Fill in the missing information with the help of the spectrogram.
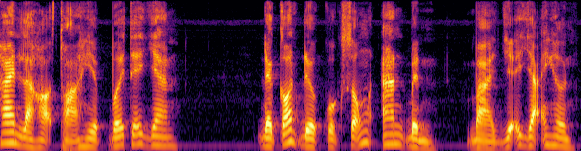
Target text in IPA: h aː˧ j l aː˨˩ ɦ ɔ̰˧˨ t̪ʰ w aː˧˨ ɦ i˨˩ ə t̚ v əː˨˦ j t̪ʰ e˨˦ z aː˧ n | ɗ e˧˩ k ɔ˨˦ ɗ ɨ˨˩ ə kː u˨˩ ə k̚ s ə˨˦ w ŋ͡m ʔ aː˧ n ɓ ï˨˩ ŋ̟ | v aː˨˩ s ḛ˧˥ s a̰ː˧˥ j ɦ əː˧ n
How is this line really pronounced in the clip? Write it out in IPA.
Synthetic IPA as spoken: h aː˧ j l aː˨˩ ɦ ɔ̰˧˨ t̪ʰ w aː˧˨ ɦ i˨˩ ə p̚ v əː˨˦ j t̪ʰ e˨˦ z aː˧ n | ɗ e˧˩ k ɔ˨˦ ɗ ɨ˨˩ ə kː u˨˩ ə k̚ s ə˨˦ w ŋ͡m ʔ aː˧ n ɓ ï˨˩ ŋ̟ | v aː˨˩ z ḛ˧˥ z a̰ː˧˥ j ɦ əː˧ n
